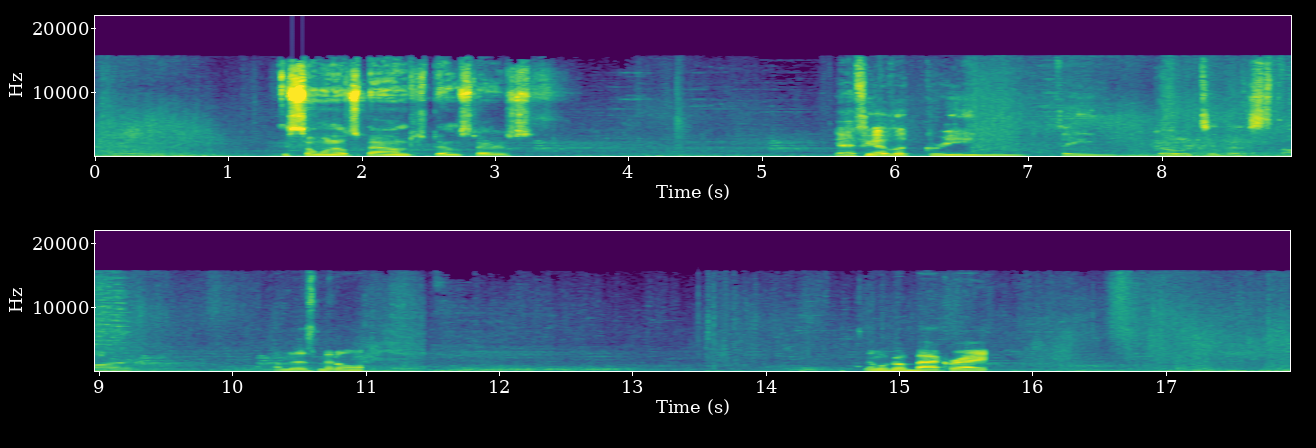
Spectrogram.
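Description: Magic spells crackle and whoosh in a fantasy battle.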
